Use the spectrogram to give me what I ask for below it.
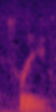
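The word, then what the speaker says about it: three: 3 pronounced phonetically is tree, like the thing with fucking leaves on it.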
